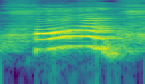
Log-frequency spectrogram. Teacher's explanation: খ আর ঘ যখন উচ্চারণ করবা তখন কিন্তু বাতাসের আধিক্য বেশি থাকবে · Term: মহাপ্রাণ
